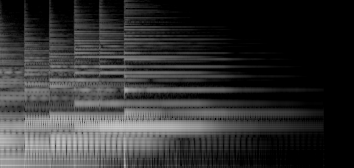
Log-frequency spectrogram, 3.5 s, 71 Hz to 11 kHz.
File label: E 7th Suspended 2nd, down, Guitar, Open D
